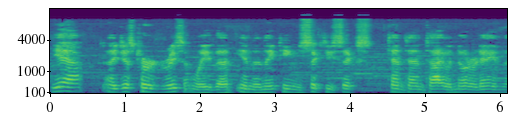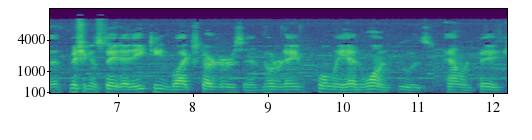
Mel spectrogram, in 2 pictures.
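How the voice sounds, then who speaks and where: An older man giving casual answers as a guest, speaking in a hesitant, measured way. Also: medium pitch, steady tone. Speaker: guest, the hosts' father. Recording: dull lo-fi sound, faint music.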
